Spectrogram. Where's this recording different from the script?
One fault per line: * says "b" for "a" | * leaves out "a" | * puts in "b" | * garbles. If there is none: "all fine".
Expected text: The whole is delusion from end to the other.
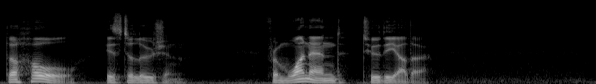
* puts in "one"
